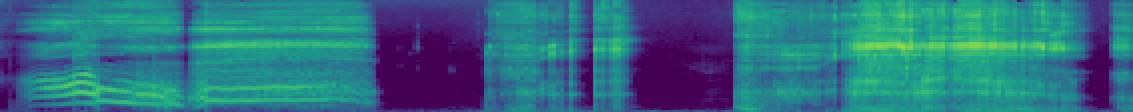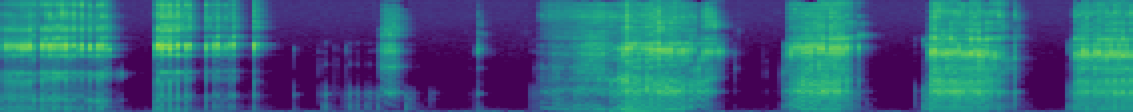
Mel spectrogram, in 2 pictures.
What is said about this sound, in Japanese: バズレ女のドアクメゲップ爆弾、喉奥からぶち込む。ゲップかいて喉まんこがいく。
